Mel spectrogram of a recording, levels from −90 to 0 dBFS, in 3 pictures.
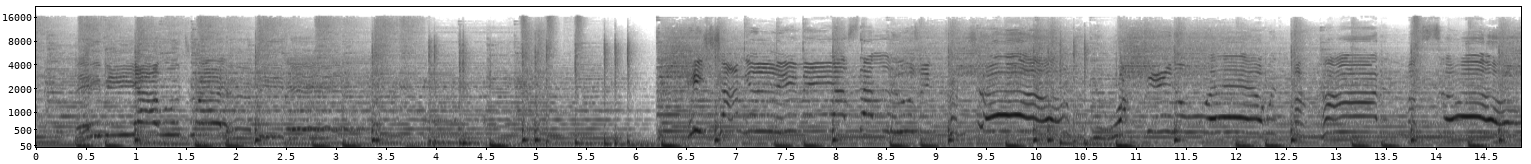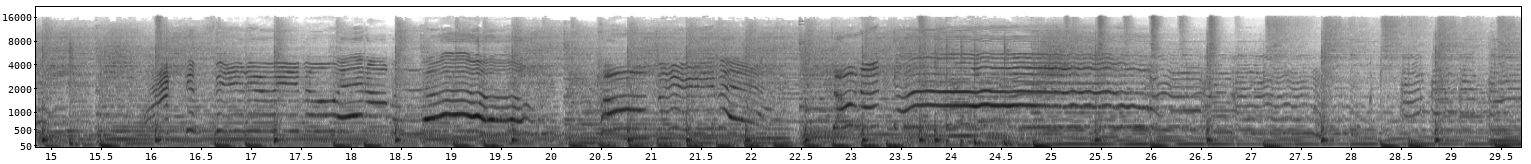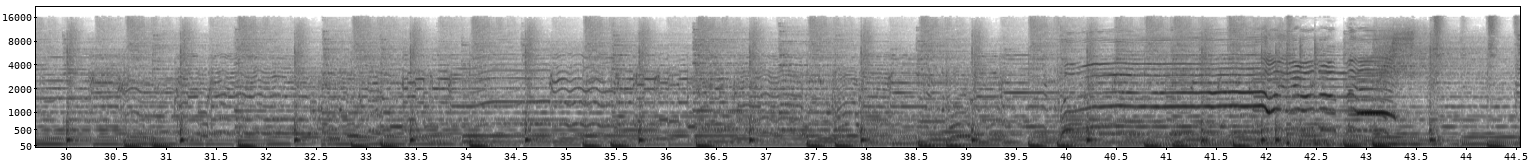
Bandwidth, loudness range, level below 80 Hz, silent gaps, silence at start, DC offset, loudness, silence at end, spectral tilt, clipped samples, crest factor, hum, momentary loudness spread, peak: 17 kHz; 7 LU; -24 dBFS; none; 0 s; under 0.1%; -16 LUFS; 0 s; -4 dB/octave; under 0.1%; 16 dB; none; 10 LU; 0 dBFS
